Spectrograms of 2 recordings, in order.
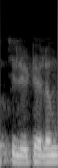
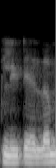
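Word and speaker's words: clitellum: ये ये चिलिटेलम का, ये मतलब इसको चिलिटेलम कहते हैं। अलग अलग लोग क्लिटेलम भी कहते हैं, आपको जो मतलब सही लगे स्पेलिंग मिला लीजिएगा।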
